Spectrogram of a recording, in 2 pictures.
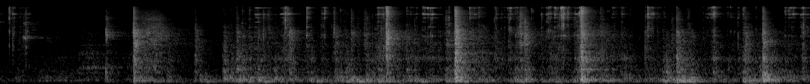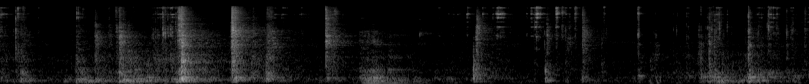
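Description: Keys jangling and clicking in the lock of a metal security door as it is unlocked: a string of sharp metallic clicks and rattles.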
